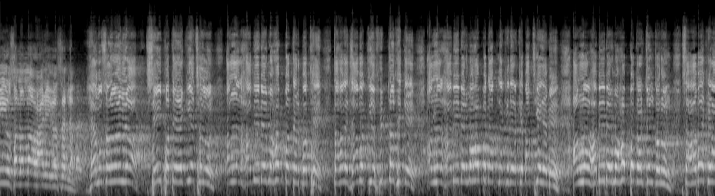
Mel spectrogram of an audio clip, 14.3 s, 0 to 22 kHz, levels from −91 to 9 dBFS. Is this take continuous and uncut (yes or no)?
yes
